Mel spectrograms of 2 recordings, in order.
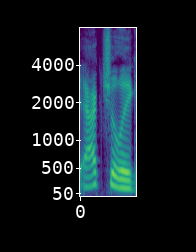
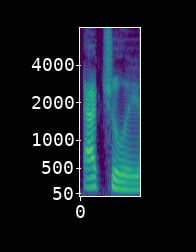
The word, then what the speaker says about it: actually: So sometimes when we say the word actually, it sounds like it only has three syllables. One, two, three. Actually. So that's how we often say it. But the real word has four syllables.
